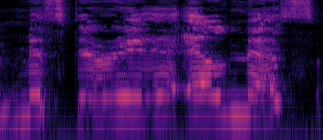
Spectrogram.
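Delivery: high, slow, stretched-out mock voice; a high, drawn-out impression of a comedian's punchline; imitating Katt Williams. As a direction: draw each word out high like a comedian's bit. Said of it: "when he talked about Katt Williams".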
